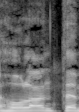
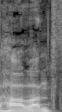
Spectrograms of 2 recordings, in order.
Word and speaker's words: Haaland: Vlastně tenhle hráč, kterého zmiňuješ, v Norsku se vyslovuje Haaland, mimo Norsko, jak on sám říkal, Haaland,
